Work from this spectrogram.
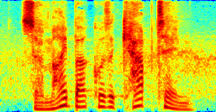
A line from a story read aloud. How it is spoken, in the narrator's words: Velvet Remedy purred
